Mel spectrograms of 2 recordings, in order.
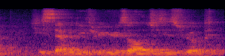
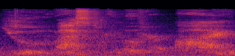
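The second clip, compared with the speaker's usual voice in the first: hushed ominous command; 8 dB quieter than usual. Acted. Acting ominous command in dark room.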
